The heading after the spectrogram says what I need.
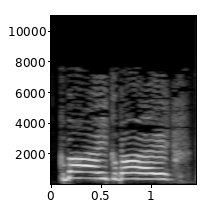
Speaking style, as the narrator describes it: everyone called

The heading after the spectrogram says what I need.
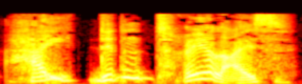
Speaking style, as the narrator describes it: von Igelfeld began, his voice thin and reedy

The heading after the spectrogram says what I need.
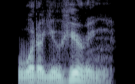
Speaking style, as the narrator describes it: He asked Hero quietly

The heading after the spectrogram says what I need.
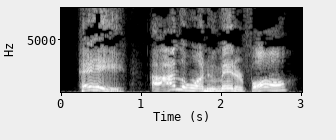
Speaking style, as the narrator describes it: I exclaimed

